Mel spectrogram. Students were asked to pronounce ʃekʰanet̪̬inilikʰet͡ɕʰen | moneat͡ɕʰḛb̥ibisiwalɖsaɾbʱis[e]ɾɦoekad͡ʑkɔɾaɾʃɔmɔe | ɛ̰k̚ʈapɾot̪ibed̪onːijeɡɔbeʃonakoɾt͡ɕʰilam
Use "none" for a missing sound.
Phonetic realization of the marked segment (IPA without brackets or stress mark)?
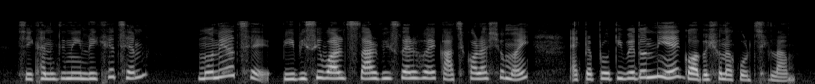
e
